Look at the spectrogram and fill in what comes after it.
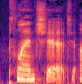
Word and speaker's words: planchette: It's pronounced planchette and not like planchette or something like planchette.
